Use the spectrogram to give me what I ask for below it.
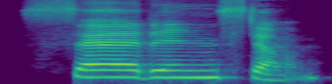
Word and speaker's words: set in stone: Okay, so we often change the pronunciation of the T, and that's why it sounds like we're talking really fast. Set in stone, set in stone. Okay, you can't really hear that T sound here.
